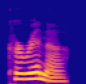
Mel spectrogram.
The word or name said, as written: Corinna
